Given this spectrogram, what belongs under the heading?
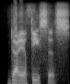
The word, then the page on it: diathesis: American English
